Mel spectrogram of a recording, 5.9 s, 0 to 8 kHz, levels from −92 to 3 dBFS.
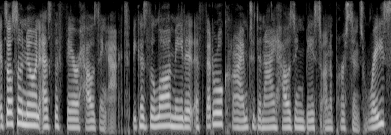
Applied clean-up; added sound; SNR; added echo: none; none; none; none.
